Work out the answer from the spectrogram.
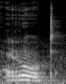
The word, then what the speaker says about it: wrote: she w r o t that's wroni W is silent so it's r o t w r2e that's wrote there's no sound of w she wrote a no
